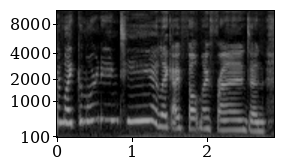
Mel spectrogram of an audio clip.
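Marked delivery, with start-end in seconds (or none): 0.3-1.3 very high-pitched, very excited voice. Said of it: "I was so excited".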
